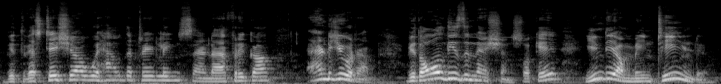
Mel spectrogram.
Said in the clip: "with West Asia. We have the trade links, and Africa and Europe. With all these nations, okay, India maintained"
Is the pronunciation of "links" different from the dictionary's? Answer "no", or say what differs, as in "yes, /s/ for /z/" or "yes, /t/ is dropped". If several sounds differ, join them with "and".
yes, /k/ is dropped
